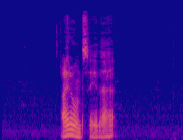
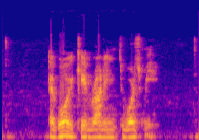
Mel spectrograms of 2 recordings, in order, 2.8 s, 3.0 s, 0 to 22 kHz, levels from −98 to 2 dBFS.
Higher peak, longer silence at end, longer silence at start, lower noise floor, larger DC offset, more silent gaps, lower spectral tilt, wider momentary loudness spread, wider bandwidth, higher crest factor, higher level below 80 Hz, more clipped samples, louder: second, -22 dBFS vs 0 dBFS; first, 1.05 s vs 0 s; first, 0.9 s vs 0.1 s; first, -79 dBFS vs -55 dBFS; neither; neither; about the same, -5 dB/octave vs -6 dB/octave; second, 7 LU vs 14 LU; first, 14 kHz vs 7.8 kHz; about the same, 20 dB vs 16 dB; second, -76 dBFS vs -50 dBFS; neither; second, -40 LUFS vs -15 LUFS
